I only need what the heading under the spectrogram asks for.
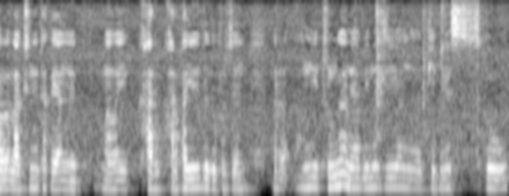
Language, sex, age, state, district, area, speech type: Bodo, male, 30-45, Assam, Kokrajhar, rural, spontaneous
